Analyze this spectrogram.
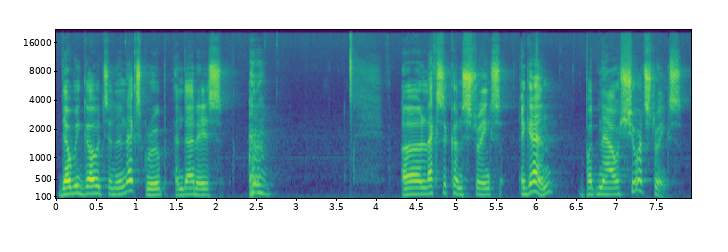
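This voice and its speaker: A middle-aged man, a music producer, casually walking through his studio setup in a tutorial, with relaxed, self-deprecating asides. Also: on the high side, takes it slowly, pauses often.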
